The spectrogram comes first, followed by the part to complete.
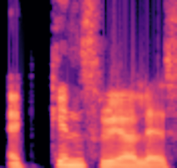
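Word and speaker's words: AtkinsRéalis: So many buzz word and is currently the AI hard and uh of this company called Atkins Realis. I don't know if I'm pronouncing the right.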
